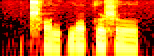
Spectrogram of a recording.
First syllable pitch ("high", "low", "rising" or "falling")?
low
